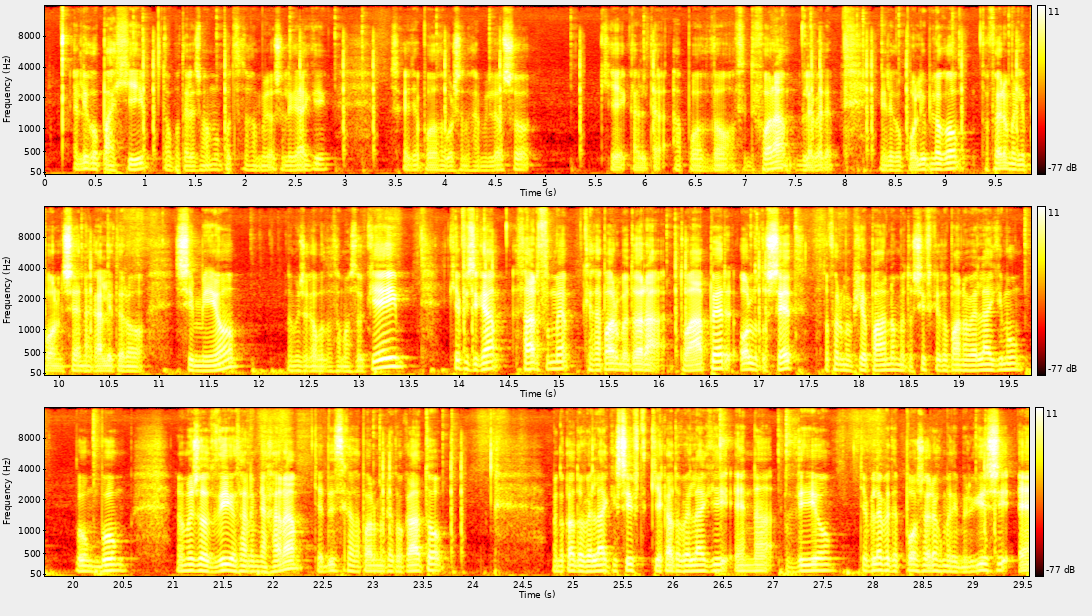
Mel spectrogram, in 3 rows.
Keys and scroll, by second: 7.3 space, 9.4 space, 11.0 v, 13.7 space, 19.6 shift+Up, 26.4 shift+Down.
